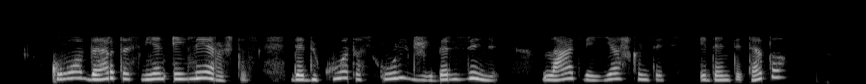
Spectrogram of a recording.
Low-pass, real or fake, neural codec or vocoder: 3.6 kHz; real; none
